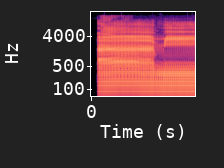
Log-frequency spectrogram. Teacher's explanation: Ketika sukun huruf terakhirnya ya, huruf terakhir dibaca sukun maka amin. Huruf minya kita panjangkan 4 sampai 6 harakat ya.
